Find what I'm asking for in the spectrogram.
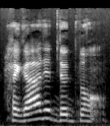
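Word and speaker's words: Reggatta de Blanc: Regatta de Blanc.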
